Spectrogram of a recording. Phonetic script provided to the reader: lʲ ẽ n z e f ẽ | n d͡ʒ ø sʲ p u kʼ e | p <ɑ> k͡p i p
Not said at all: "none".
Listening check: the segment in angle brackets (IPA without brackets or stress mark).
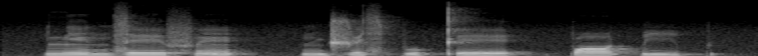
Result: ɑ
